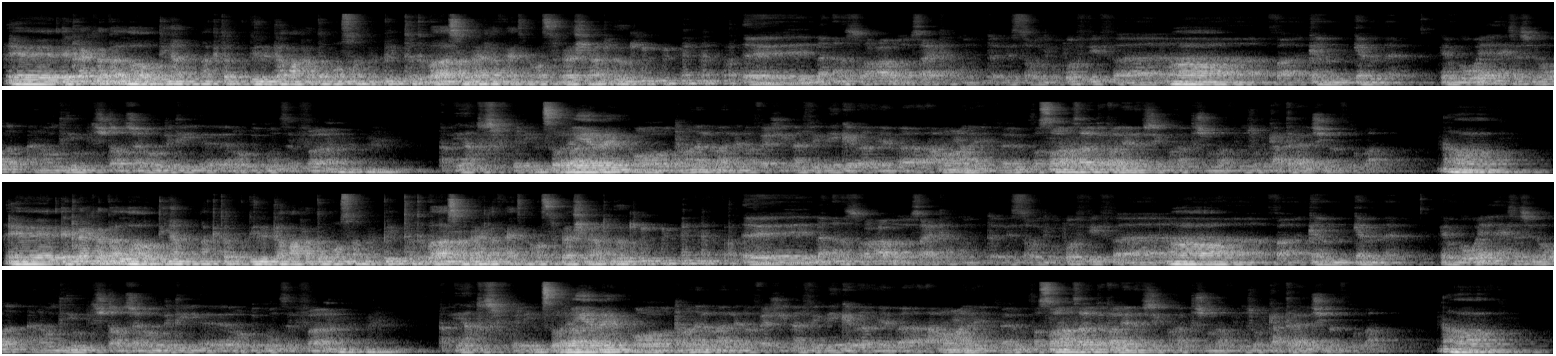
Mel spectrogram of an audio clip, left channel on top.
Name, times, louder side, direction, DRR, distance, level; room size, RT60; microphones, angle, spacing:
voice 1, 0.0-6.5 7.0-7.1 7.5-7.6 11.6-12.2 18.7-19.4 20.8-21.9 26.0-26.3 29.9-30.4, equal, 90° right, -5 dB, 0.7 m, -17 dB
voice 2, 7.4-13.9 14.4-18.9 19.2-19.3 19.9-21.3 21.8-29.3, equal, 35° right, -8 dB, 0.6 m, -24 dB
3.2 x 2.5 x 3.1 m, 1.3 s
head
